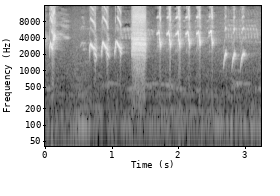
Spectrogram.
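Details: Asian pied starling (jalak suren) master recording for tutoring other birds: evenly spaced sharp downslurred chirps about every fifth of a second, broken once by a short harsh rasp.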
